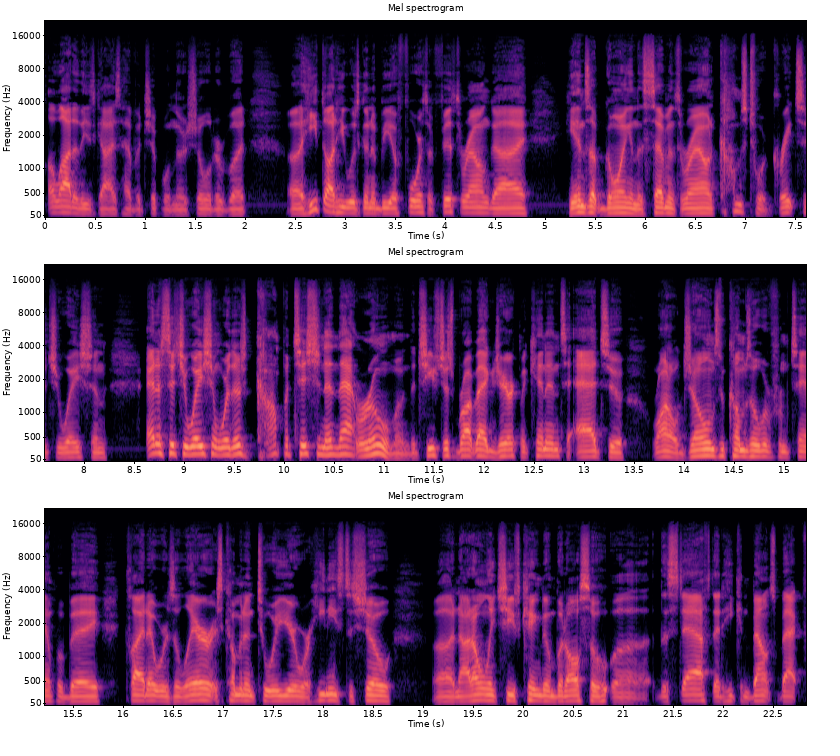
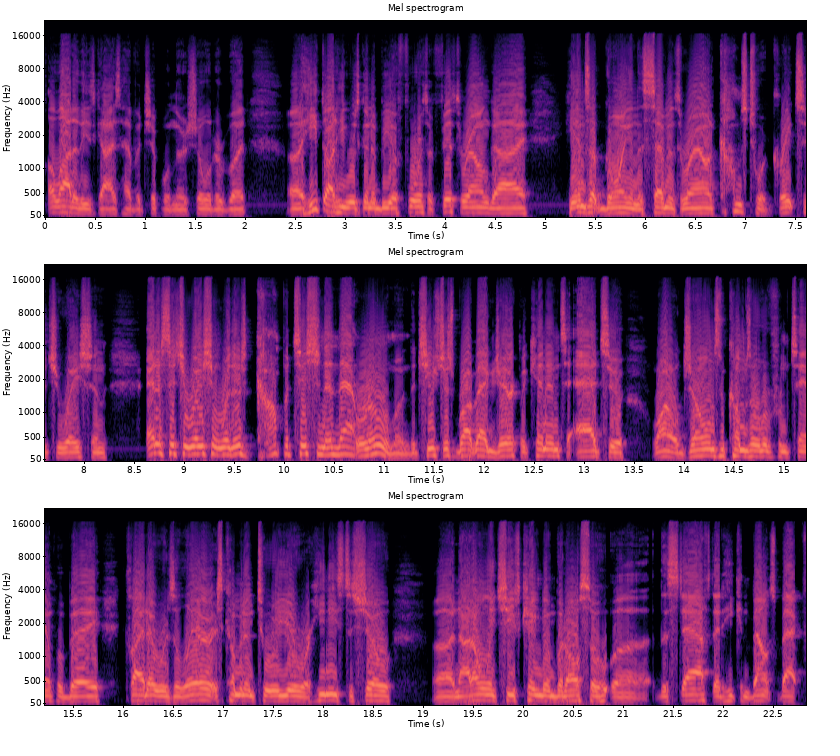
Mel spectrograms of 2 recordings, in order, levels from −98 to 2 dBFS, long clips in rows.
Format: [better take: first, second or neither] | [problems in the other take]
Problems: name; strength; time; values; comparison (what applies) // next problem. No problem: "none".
first | distortion; heavy; 6 dB below the speech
